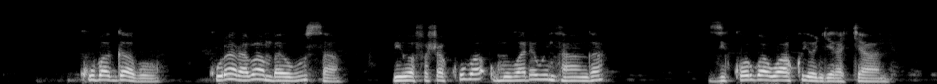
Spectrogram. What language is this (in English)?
Kinyarwanda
